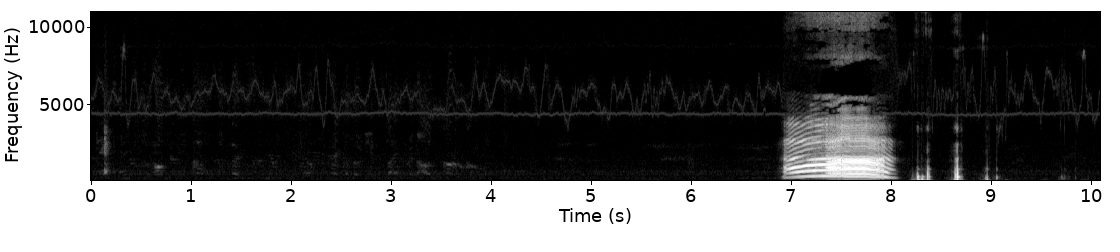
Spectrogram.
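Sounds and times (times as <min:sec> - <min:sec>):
person groaning: 0:06.9 - 0:08.0.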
